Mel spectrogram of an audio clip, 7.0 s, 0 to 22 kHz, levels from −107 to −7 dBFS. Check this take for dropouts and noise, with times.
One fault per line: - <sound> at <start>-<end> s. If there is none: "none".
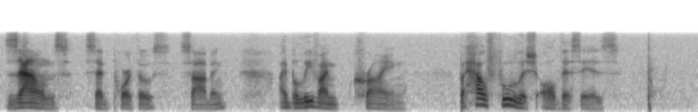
- thud at 6.5-6.7 s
